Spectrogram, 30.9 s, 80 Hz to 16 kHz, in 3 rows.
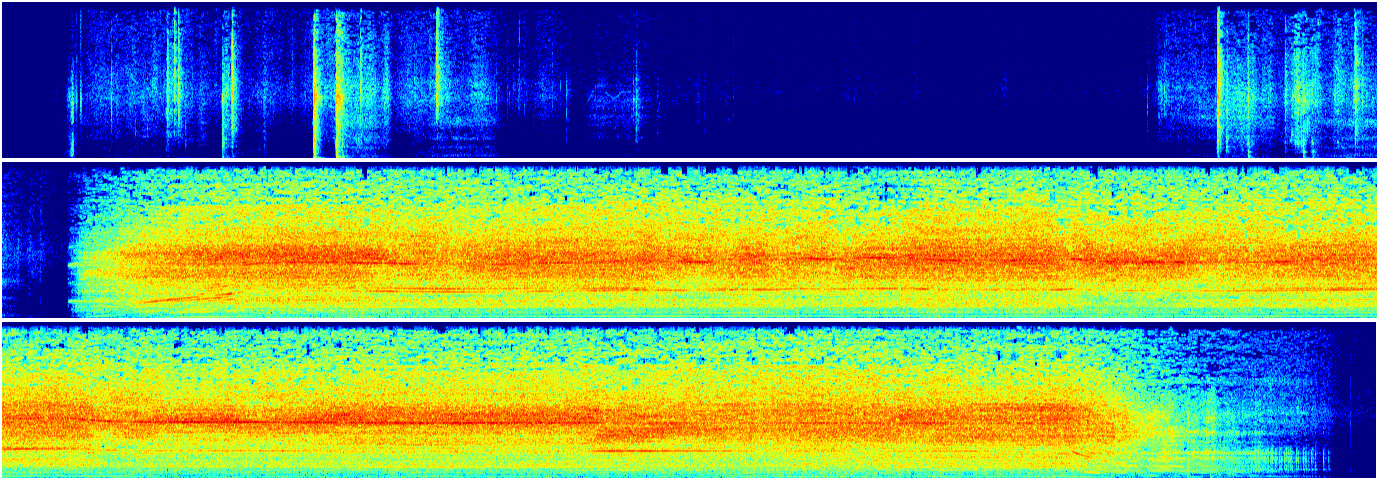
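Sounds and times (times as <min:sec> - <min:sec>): stick vacuum motor whining: 0:10.8 - 0:30.7.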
